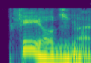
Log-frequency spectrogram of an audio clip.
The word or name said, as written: fieldsman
